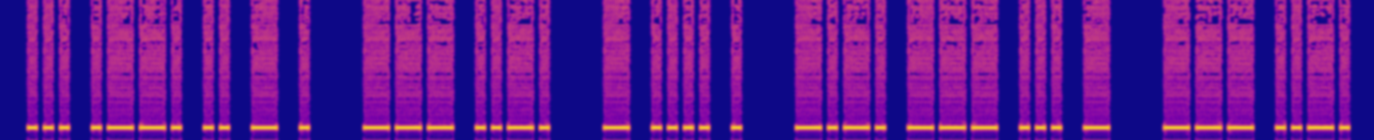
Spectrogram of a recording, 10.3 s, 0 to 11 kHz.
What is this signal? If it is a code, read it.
Morse code, heard as a keyed tone, about 20 wpm, 1000 Hz. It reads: SPITE OF THE COST OF
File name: 20wpm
